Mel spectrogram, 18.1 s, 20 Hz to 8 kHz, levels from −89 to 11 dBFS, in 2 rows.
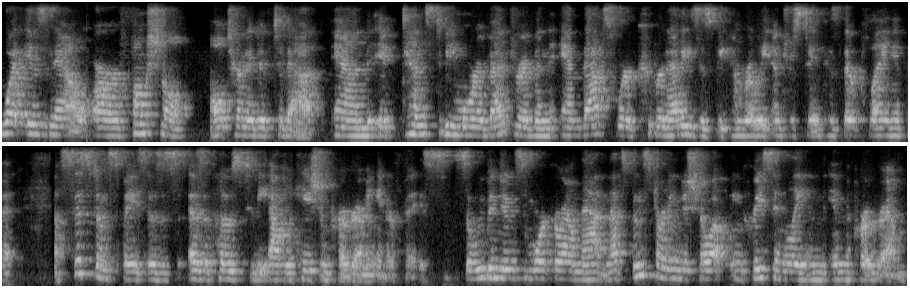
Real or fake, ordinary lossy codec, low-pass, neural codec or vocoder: real; Opus, 24 kbps; 7.2 kHz; none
